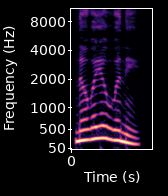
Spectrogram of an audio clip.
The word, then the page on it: ನವಯವ್ವನೆ: nava yavvane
